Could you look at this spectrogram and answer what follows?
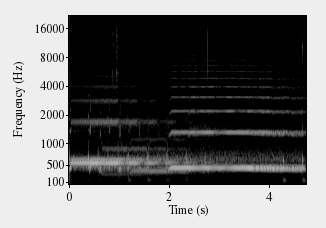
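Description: Filtered synth track with much of the midrange cut away, leaving a thin, smooth sustained tone that slides between notes over a quiet low pulse, loud and alone.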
